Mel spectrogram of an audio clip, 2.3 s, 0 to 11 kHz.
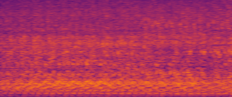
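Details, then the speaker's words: Revived 1948 Chevy inline petrol engine idled down, run briefly with no coolant or radiator hooked up: steady, even idle with a fine busy patter and no knocks or misses, running like a sewing machine. "but there you go running good like a sewing machine sounds good sounds good"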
